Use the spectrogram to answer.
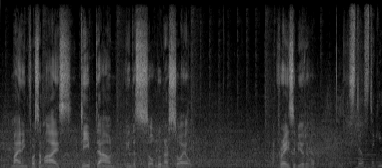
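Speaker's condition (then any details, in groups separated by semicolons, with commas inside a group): No condition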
